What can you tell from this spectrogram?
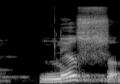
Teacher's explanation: قم اللیل الا قلیلا نصفہ او انقص منہ قلیلا، نصف صاد کو موٹا کریں گے اور سیٹی جیسی آواز نکالیں گے۔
